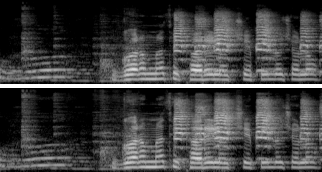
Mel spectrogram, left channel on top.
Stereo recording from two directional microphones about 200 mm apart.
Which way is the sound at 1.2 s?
20° right (ahead or behind).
